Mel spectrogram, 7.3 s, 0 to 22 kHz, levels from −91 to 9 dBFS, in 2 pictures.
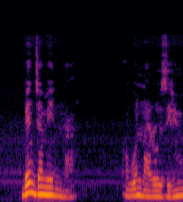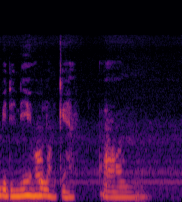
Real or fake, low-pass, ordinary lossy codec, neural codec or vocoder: fake; 10.8 kHz; none; vocoder, 24 kHz, 100 mel bands, Vocos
